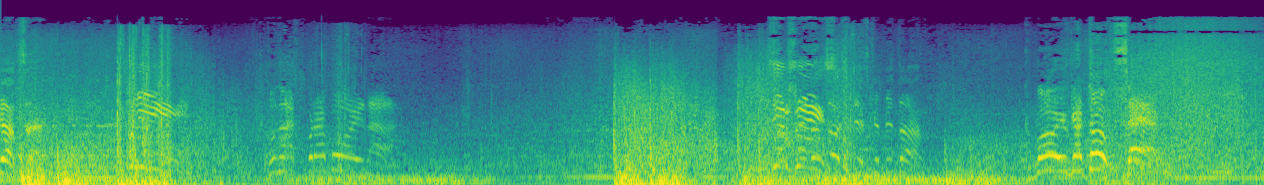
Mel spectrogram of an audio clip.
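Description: Sea waves rush and splash against a ship.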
